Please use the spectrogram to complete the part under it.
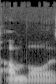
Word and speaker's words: Humble: This is really funny if you live in Texas, because Humble is a place. I don't know. It's weird. Spelled humble, pronounced humble.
